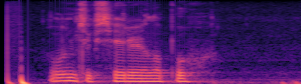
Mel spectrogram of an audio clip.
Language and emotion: Russian, neutral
